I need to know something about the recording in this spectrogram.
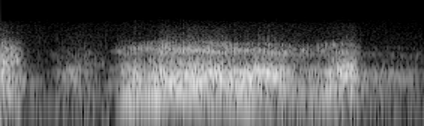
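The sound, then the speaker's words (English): A single loud, sustained beastly roar of a prehistoric ape monster challenging Tarzan rises after a brief growl, holding strong for over a second before trailing off, menacing with no talking. “Swinging forward clumsily but swiftly, the hideous features contorted with black rage, the brute roars out his challenge.”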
